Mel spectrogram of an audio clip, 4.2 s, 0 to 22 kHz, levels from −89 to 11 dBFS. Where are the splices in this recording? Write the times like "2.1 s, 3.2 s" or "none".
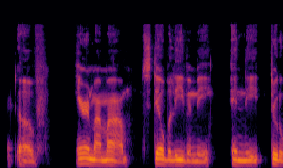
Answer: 1.2 s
